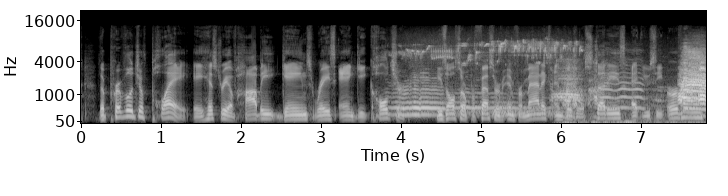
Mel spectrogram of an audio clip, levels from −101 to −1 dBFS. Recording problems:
animal sounds; very loud; from 4 s on; 5 dB above the speech

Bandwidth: 13.5 kHz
